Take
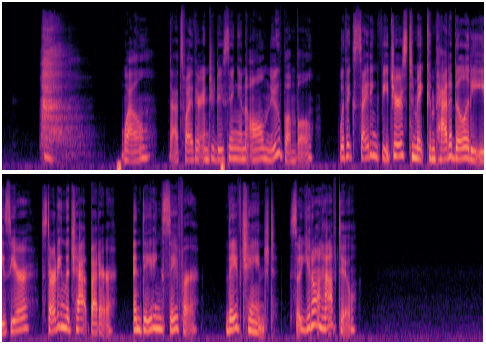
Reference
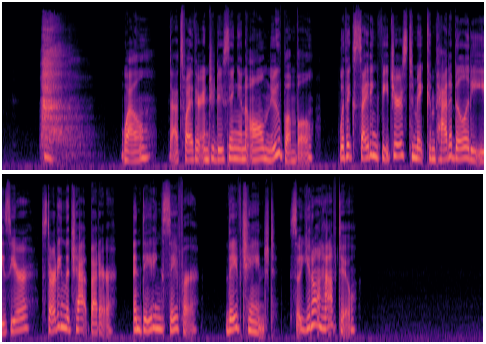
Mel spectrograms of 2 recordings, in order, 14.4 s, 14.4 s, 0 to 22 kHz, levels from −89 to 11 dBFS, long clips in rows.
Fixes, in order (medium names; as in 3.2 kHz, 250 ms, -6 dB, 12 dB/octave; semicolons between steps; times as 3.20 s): de-plosive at 1.71/3.26 s; gain correction -5.5 dB, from 5.72 s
